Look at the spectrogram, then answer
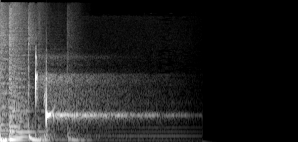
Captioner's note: upbeat music; water droplet splashes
